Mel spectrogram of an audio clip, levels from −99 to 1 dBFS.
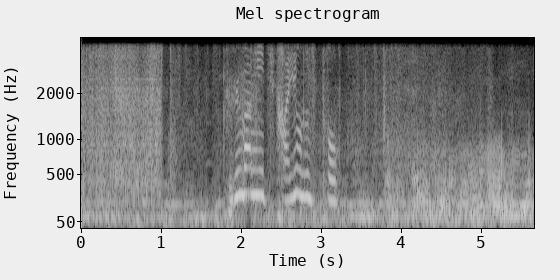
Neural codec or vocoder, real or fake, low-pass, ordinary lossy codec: codec, 16 kHz in and 24 kHz out, 0.6 kbps, FireRedTTS-2 codec; fake; 3.6 kHz; none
